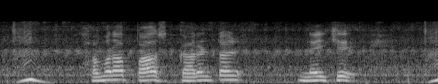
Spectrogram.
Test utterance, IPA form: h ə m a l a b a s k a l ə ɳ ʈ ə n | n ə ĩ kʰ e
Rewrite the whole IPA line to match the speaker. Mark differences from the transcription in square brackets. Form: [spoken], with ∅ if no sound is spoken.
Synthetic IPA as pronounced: h ə m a [ɾ] a [p] a s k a [ɾ] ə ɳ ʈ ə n | n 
